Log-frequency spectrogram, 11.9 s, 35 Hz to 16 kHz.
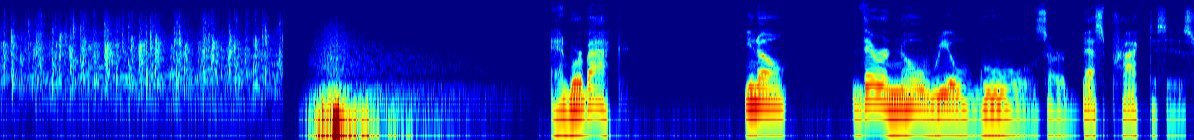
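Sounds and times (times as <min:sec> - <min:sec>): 
audience clapping for a panel: 0:00.0 - 0:02.9
deep whooshing swell: 0:03.1 - 0:05.0
speech: 0:05.6 - 0:06.3, 0:07.4 - 0:07.9, 0:08.5 - 0:11.9.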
